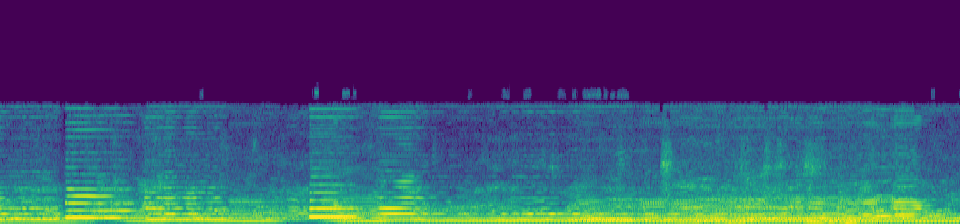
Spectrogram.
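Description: Saxophone quartet playing held chords, several parts sounding together, with the lowest voice stepping upward over the last couple of seconds.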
